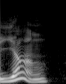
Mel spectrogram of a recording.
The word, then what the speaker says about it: Jung: Carl Jung, or Carl Jung as it is pronounced,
